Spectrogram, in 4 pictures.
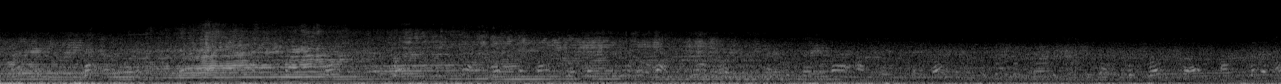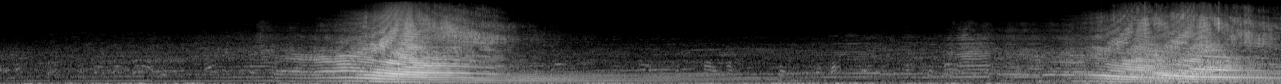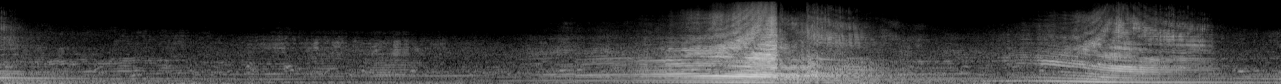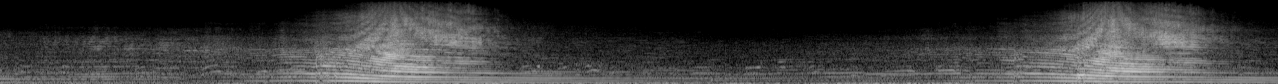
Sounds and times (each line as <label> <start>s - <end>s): moto grand prix 0.0s - 51.2s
